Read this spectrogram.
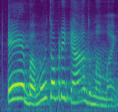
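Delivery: high cheer falling away at the end; lightly played happy kid; delighted child. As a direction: act a child happily thanking mum. Child thanking mother in acted dialogue.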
